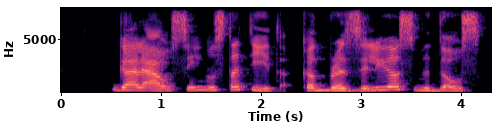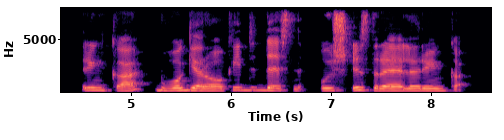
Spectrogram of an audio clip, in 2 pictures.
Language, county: Lithuanian, Kaunas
